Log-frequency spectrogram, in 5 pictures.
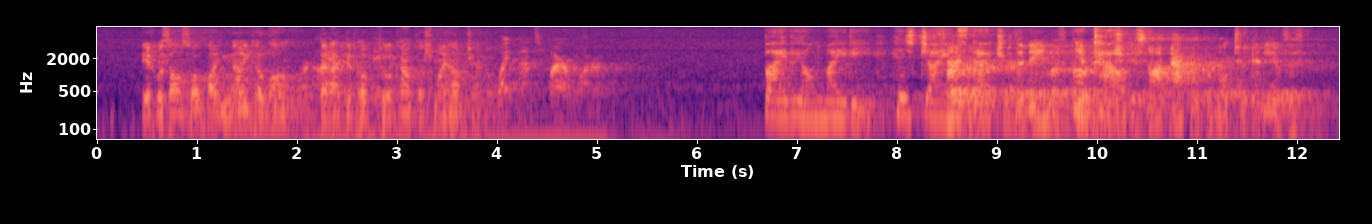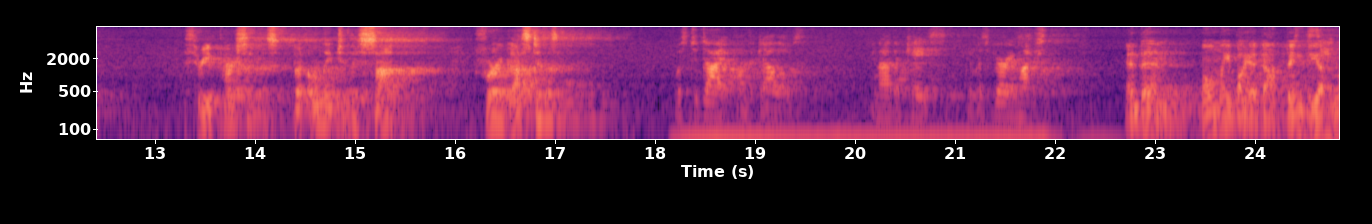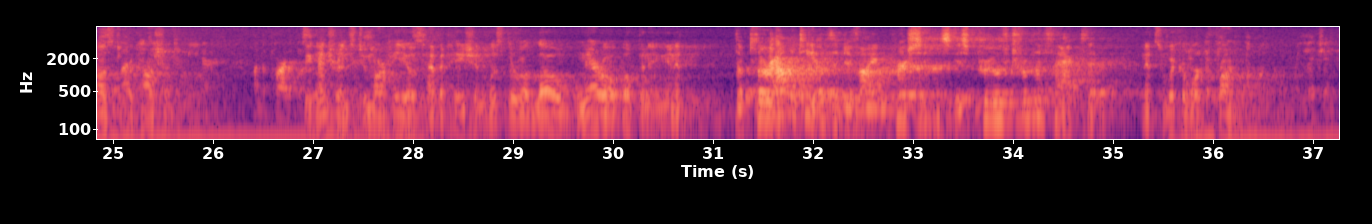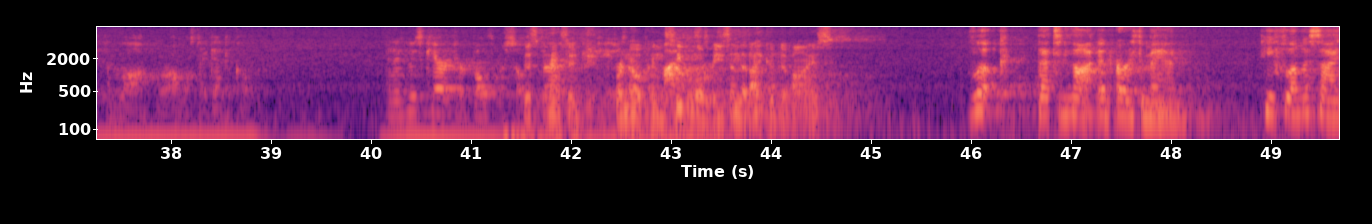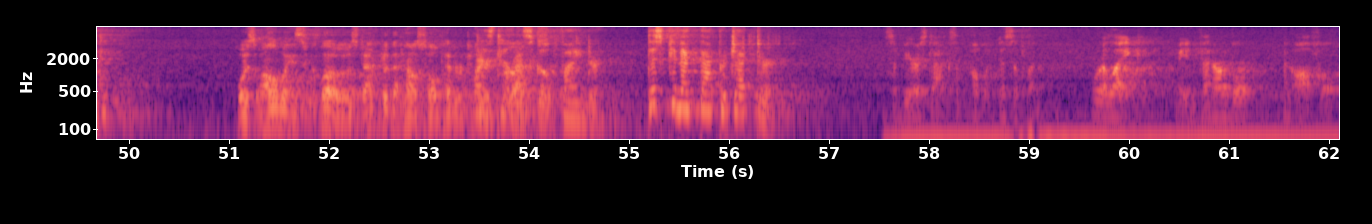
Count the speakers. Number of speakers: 4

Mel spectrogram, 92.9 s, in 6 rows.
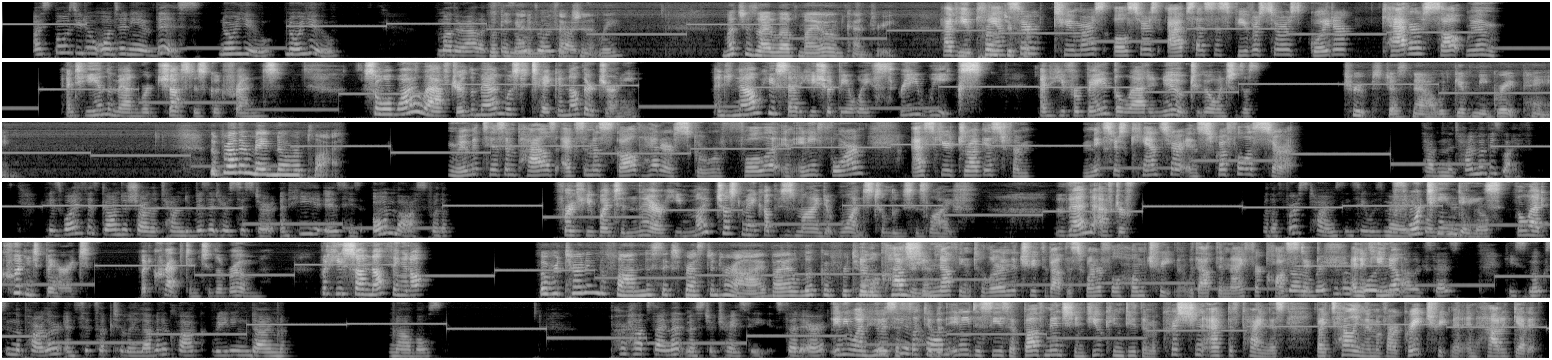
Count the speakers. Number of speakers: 4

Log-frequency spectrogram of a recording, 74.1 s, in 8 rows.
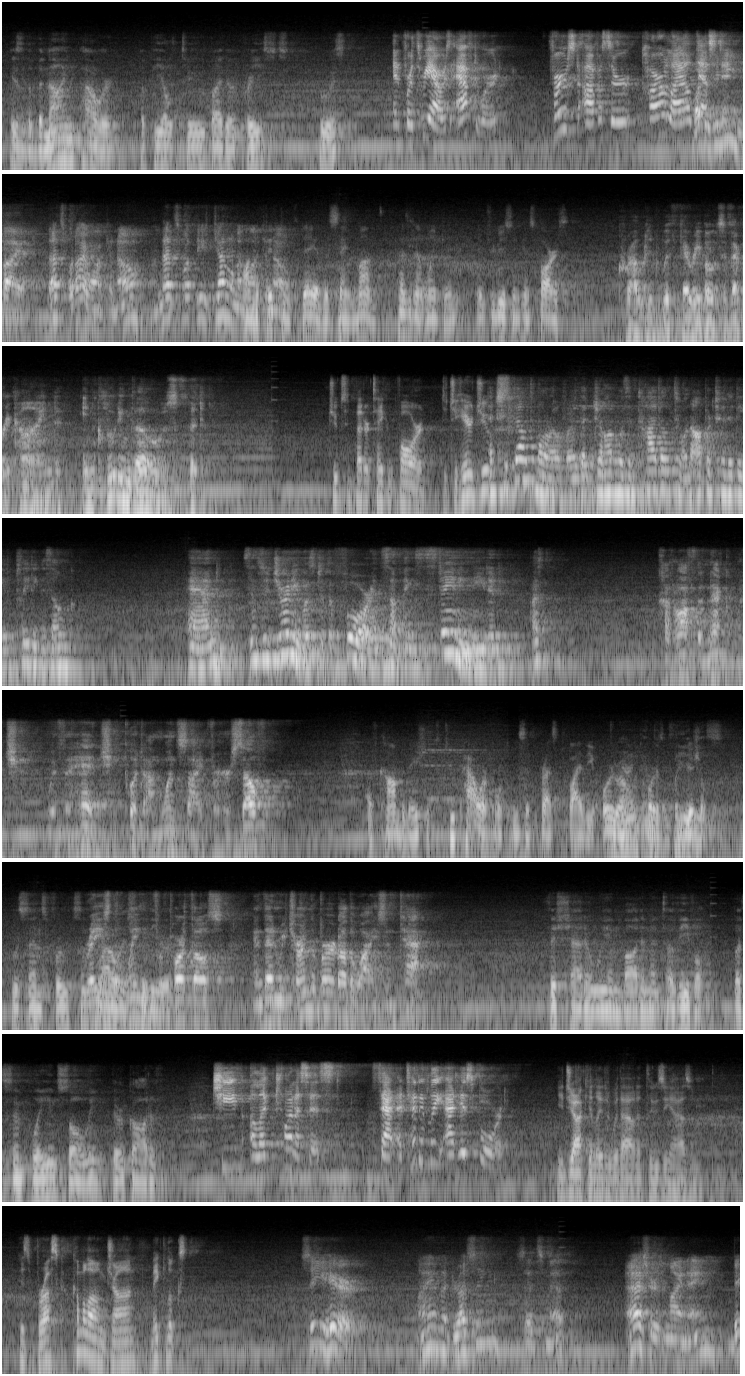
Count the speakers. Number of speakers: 9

